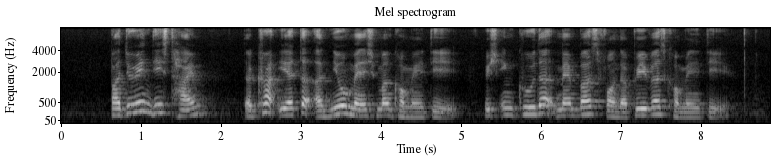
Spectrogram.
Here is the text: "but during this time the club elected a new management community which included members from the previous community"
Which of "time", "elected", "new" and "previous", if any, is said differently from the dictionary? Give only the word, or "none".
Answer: elected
